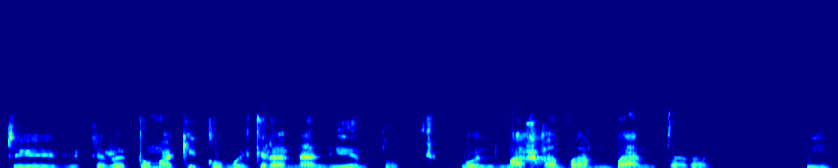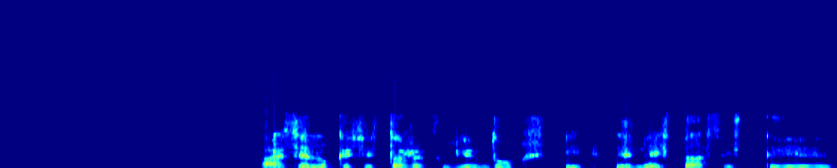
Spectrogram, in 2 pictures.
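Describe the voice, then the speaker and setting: Teaching a study group, this medium-pitched man with a Mexican Spanish accent sounds a little mellow as he explains the lesson. His delivery stumbles through restarts and filler words, and he often stops to confirm understanding with tag questions. Audio is dry, dull and low fidelity.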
